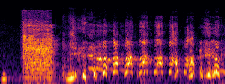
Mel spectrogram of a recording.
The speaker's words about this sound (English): The greatest fart video ever.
